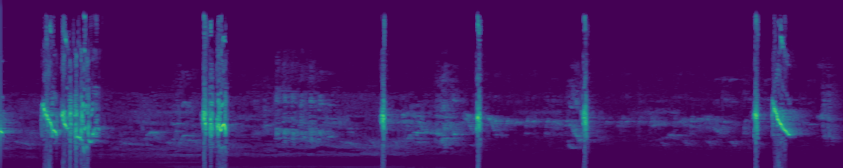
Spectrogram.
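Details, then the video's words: Lure song of a sogon, meant to set other sogon singing. Loud bursts of high chirping alternate with short thin whistled notes spaced about a second apart over a quiet background. "suara sogon gacor ini"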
